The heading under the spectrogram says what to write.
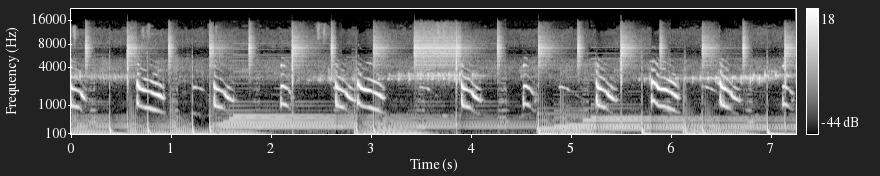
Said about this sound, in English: She's the Meowing Night Frog. This frog gets its name from its distinctive call, which sounds, yes, you guessed it, like a cat's meow.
